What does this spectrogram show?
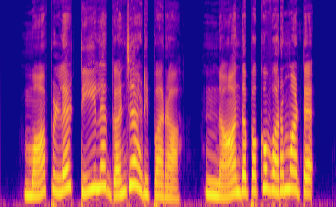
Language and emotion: Tamil, fearful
